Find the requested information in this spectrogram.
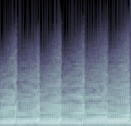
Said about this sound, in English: So this right here is a reverse sample of the pluck. So if I play that, it sounds like this.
